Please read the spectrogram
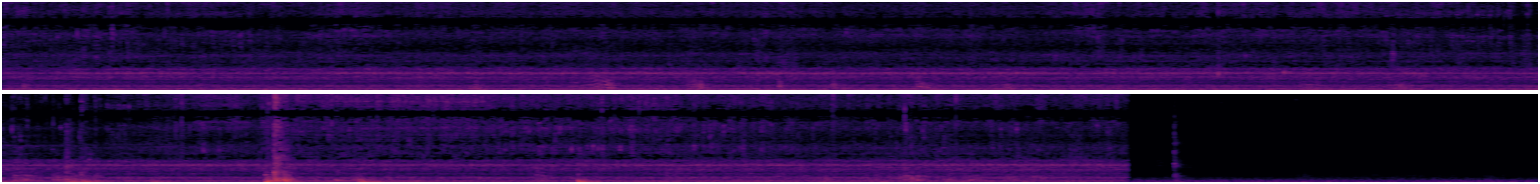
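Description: Bathroom sink faucet running steadily into the basin, then shut off abruptly near the end. A few short knocks come through the running water, the loudest about two-thirds of the way through.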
